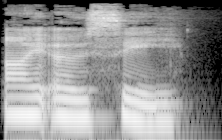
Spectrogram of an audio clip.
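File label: "ioc", British English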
